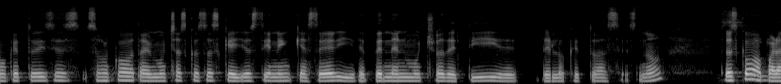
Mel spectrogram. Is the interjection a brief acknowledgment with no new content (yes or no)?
yes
